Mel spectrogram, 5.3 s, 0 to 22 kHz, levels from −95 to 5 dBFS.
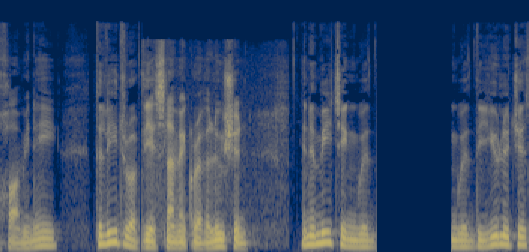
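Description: At 1.39 s a gap of about 20 ms opens, and the sound comes back duller, with nothing above 11.4 kHz, a level shift of roughly 5 dB and a new noise floor around 40 dB under the signal. This is likely an input switched to a poorer device, a narrower-band microphone or headset path, until 2.90 s. A spectrogram shows the upper band sharply cut off across that span, and a faint, steady floor fills the gaps between sounds.

From 3.76 s a stream reconnect leaves 734 ms of dead air, a flat line in the waveform and a blank column on the spectrogram. When the connection returns, a fresh decoder starts, and playback resumes 264 ms earlier than where it broke, so that fragment is heard twice. Its first frame ramps up, visible as a short envelope fade-in before full level. The fault ends at 4.76 s.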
